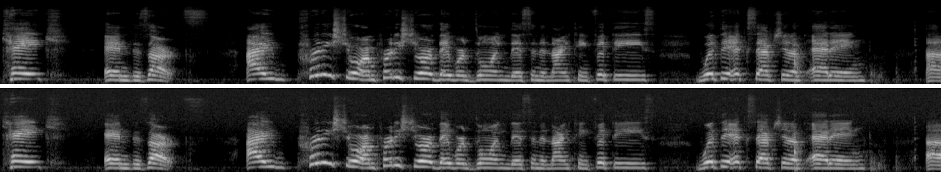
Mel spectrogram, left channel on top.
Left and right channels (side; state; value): right; noise; hiss, 22 dB below the sound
